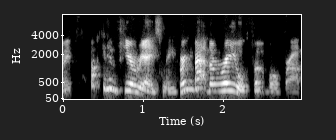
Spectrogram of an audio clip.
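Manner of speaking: ordinary talk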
